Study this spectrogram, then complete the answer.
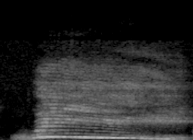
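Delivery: high, loud squeal of delight; gleeful cry. Acted. Tiny spiderling flying through the air, gleeful high squeal. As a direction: squeal it like a tiny creature having fun. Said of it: "cried a little voice".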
